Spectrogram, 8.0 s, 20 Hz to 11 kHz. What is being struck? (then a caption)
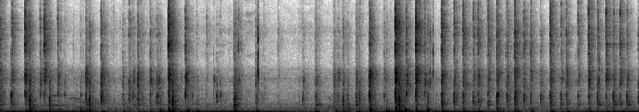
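Plastic computer keyboard. One hand types with its fingertips on a full-size black and grey plastic desktop keyboard, its keys set over a hollow plastic case resting on a desk, with the mouse in front left untouched. A rapid, uneven stream of sharp, bright plastic key clicks and taps plays over a steady low hum near 94 Hz.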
